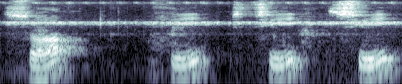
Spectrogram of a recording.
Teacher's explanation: Sedikit monyong. Namun ketika dia berbaris bawah kasrah, itu monyongnya lebih sedikit lagi daripada ketika dia berbaris atas atau depan. So, si, ada suara sod.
